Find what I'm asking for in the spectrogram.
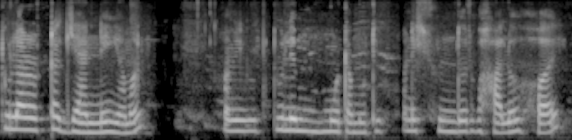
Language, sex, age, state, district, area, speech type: Bengali, female, 18-30, West Bengal, Dakshin Dinajpur, urban, spontaneous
